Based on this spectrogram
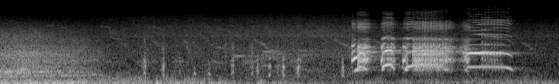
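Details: Vigorous crowing from a Jap Cuban bantam cockerel, offspring of a Japanese bantam hen and Cuban rooster: after quieter background sounds, a loud crow breaks into three or four strong, ringing syllables, the last one held and rising.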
